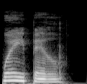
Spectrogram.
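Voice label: "waybill", British English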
